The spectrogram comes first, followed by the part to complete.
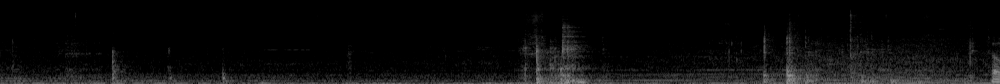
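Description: Scattered knocks and clinks of bar clamps and tools being handled on a wooden workbench, the loudest a brief clatter about five seconds in, over a steady low hum.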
